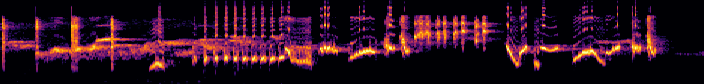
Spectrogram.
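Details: White-rumped shama song meant to rouse and provoke other shamas into answering and unloading their full repertoire: a varied run of sharp clear whistles, slurred rising and falling notes and a fast chattering trill, with brief pauses between phrases.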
